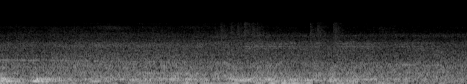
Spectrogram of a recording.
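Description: BVG IK-series U-Bahn train running, heard from inside the passenger car: a steady low rumble.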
